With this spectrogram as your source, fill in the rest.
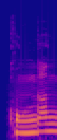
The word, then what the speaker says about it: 공간: So there's some nasal sound like 니은, 이응, 리을, 미음, and when it's placed next to 그 or 크 sound, its pronunciation changes to 응 sound.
